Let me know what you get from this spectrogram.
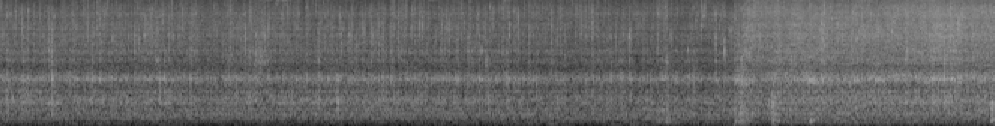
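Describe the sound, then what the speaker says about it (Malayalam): Onion, ginger garlic paste, green chilli and curry leaves sauté in hot oil for a chicken stew, giving a steady, close sizzle and crackle throughout that grows a little louder and brighter near the end. "ഇതെല്ലാം കൂടിയിട്ട് നന്നായിട്ടൊന്ന് വഴറ്റിയെടുക്കാം."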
